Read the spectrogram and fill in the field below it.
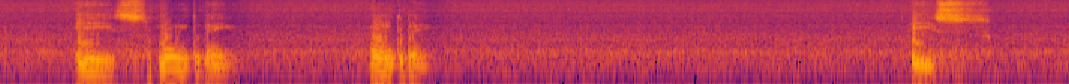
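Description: A woman speaks haltingly and with emotion into a nearby microphone, in short bursts between long pauses.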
